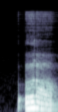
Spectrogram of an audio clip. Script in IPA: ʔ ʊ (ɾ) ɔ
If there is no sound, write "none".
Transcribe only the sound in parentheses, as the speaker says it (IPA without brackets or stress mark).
ɾ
